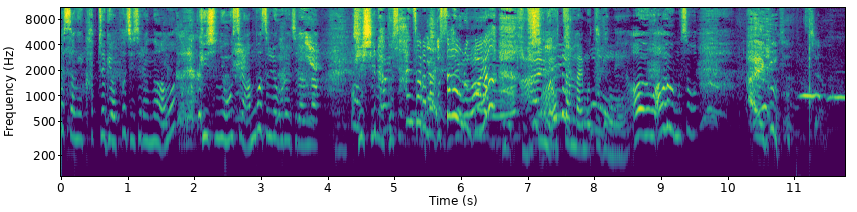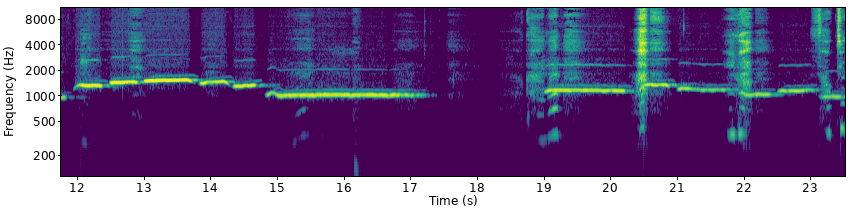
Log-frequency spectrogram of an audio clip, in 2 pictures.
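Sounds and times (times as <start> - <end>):
speech: 0.0 - 11.4
laughter: 1.8 - 9.1, 10.3 - 11.7
person whistling a slow wavering tune: 11.0 - 17.6, 18.8 - 23.5.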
